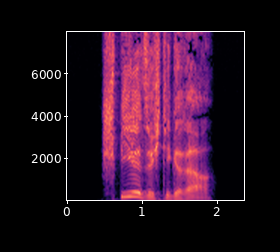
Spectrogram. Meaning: inflection of spielsüchtig: 1. strong/mixed nominative masculine singular comparative degree 2. strong genitive/dative feminine singular comparative degree 3. strong genitive plural comparative degree
- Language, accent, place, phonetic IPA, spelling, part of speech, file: German, Germany, Berlin, [ˈʃpiːlˌzʏçtɪɡəʁɐ], spielsüchtigerer, adjective, De-spielsüchtigerer.ogg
